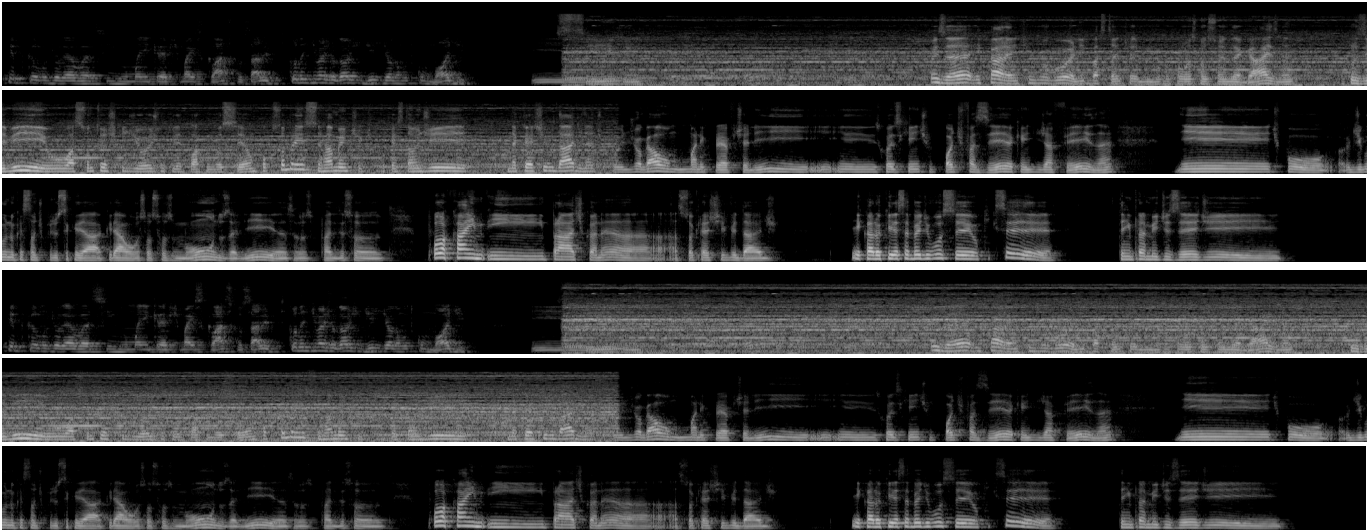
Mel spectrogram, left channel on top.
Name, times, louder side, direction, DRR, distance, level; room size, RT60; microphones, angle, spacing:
voice 1, 0.0-4.7 5.3-8.9, right 1 dB, 80° right, 2.5 m, -42 dB
sound 1, 5.6-19.8, right 6 dB, 45° right, 0.8 m, -30 dB
voice 2, 5.8-6.4 9.3-13.0 13.5-24.8 25.4-35.0 35.8-37.8 38.5-40.1, left 3 dB, 40° left, 0.7 m, -28 dB
20.0 x 9.1 x 4.9 m
head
